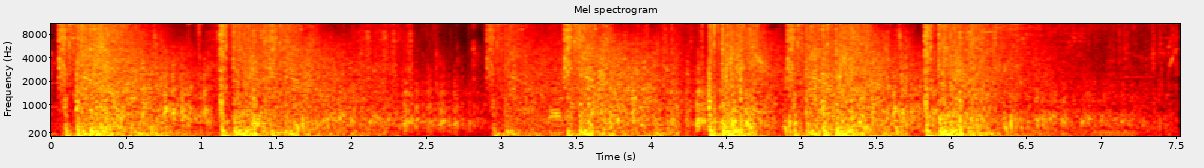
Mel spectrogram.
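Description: Rapid gunfire rattles loudly in a video game.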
